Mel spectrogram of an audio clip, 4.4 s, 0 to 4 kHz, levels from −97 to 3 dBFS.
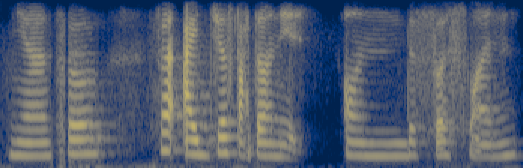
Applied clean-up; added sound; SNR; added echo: neural mask model Resemble Enhance denoiser.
